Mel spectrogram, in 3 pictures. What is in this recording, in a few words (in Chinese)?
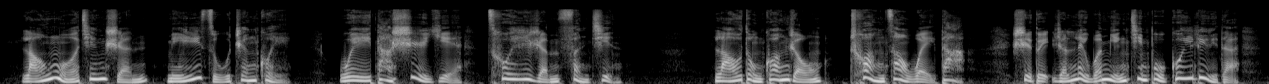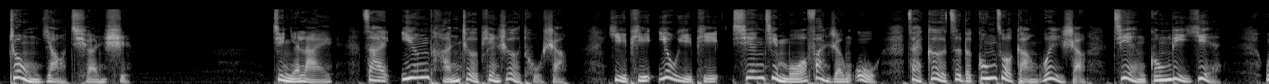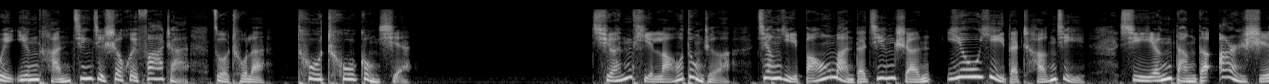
女 宣传片; 鹰潭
